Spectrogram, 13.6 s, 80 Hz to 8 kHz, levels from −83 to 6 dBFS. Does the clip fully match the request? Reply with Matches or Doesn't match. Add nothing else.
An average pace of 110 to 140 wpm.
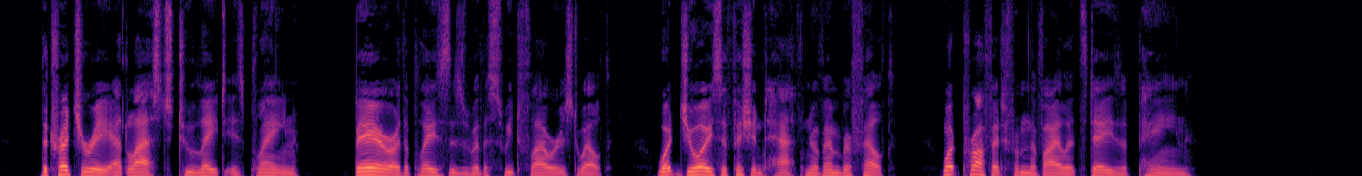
Matches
